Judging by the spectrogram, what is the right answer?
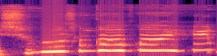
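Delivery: very high, very loud, shrill, piercing ghostly wailing cry. Retelling a mother crying out at three in the morning: imitating a ghost-like scream. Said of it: "Dia teriak".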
